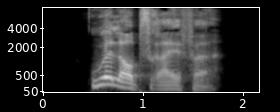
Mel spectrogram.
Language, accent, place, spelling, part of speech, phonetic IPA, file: German, Germany, Berlin, urlaubsreife, adjective, [ˈuːɐ̯laʊ̯psˌʁaɪ̯fə], De-urlaubsreife.ogg
- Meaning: inflection of urlaubsreif: 1. strong/mixed nominative/accusative feminine singular 2. strong nominative/accusative plural 3. weak nominative all-gender singular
